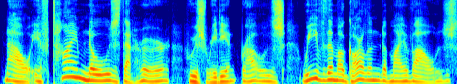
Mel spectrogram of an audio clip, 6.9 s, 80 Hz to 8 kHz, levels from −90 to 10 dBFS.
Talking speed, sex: 140 wpm, male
